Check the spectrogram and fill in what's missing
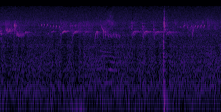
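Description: A Red-fronted serin sings faint, high, rapid tinkling twitters and short trills over steady background hiss, with one sharp click near the end.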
